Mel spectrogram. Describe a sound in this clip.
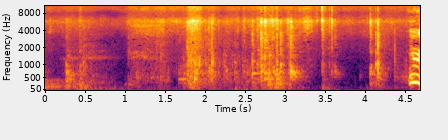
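Plastic-coated wires rustle and clatter as a hand sorts through them.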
